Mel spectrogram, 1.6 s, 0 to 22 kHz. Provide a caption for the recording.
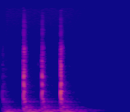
Wood Knocks Muffled 1
Knocking on wood. Recorded in Stereo (XY) with Rode NT4 in Zoom H4.
knocks, plank, door, wood, knocking, block, woodblock, rolling, square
